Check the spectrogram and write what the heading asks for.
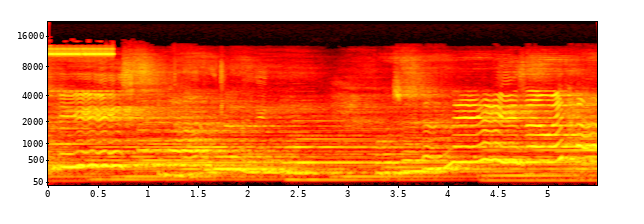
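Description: Music: a singing voice moving and gliding over held low notes.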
